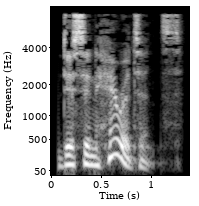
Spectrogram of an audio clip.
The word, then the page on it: disinheritance: British English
